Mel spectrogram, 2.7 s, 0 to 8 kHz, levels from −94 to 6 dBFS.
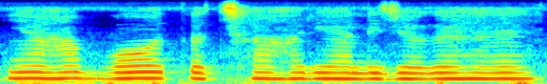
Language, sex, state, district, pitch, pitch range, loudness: Hindi, female, Jharkhand, Palamu, 210 Hz, 205-215 Hz, -13 LUFS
